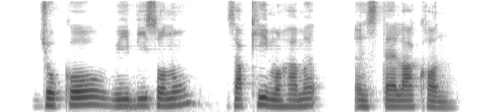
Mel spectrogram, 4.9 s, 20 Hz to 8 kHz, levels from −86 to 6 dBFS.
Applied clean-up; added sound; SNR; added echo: neural mask model DeepFilterNet 3.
